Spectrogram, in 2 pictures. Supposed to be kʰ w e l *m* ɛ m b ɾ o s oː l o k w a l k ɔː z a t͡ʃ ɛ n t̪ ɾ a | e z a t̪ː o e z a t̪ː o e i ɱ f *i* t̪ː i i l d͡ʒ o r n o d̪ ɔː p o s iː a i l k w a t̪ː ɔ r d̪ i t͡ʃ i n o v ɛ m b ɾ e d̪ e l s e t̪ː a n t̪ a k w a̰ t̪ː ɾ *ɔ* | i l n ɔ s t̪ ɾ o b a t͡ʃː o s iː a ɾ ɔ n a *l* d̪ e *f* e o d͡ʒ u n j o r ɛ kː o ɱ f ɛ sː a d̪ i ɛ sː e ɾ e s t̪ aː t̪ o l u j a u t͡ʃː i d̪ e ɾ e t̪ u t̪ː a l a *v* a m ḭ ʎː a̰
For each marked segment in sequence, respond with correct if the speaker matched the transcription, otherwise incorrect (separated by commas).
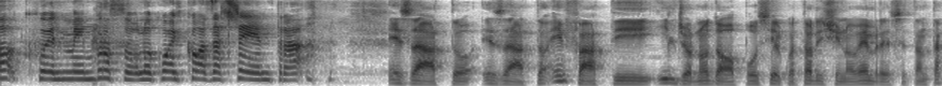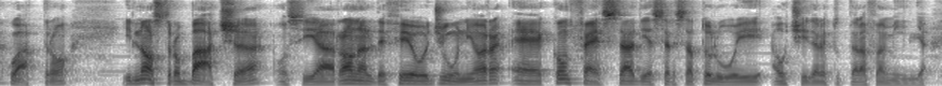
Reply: correct, incorrect, incorrect, correct, correct, incorrect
